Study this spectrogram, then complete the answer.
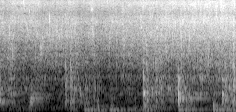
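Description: A spoonful of ginger garlic paste frying in a pan while it is stirred, a close sizzle with repeated scraping strokes of the spoon at an even, brisk rhythm.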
